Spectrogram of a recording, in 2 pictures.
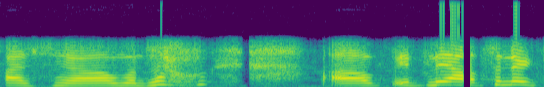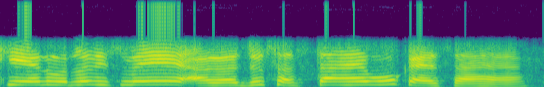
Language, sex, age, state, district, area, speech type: Hindi, female, 18-30, Uttar Pradesh, Mirzapur, urban, conversation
